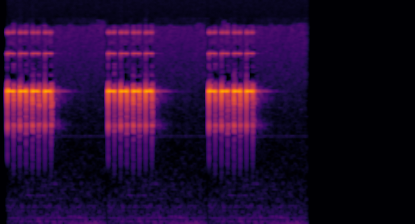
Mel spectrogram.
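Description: Digital countdown timer's alarm beeping as the count hits zero: three bursts of four quick high-pitched beeps, about one burst a second, in the manner of an alarm clock.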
